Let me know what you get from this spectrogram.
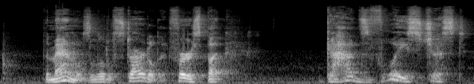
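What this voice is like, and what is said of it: Usual voice. Nothing is said of it.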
